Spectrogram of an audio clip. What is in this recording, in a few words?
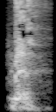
pain; dota; earth spirit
